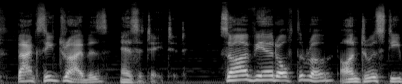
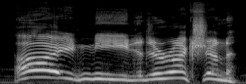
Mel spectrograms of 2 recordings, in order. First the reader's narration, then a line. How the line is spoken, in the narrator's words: yelled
